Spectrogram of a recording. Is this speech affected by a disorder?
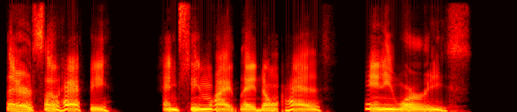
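Yes: muscular dystrophy; lifelong, muscle atrophy and weight loss, muscle and fat lost around tailbone, repositioned in bed by mother; lack of physical control over body, sees physical therapist.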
